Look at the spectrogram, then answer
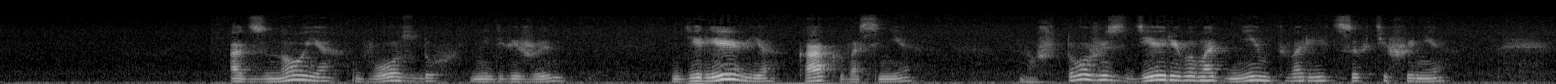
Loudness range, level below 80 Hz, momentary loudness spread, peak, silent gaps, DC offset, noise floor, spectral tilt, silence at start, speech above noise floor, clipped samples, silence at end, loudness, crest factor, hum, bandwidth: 7 LU; -52 dBFS; 25 LU; -4 dBFS; none; 0.2%; -51 dBFS; -4.5 dB/octave; 0.1 s; 24 dB; under 0.1%; 0 s; -27 LUFS; 26 dB; none; 11.5 kHz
